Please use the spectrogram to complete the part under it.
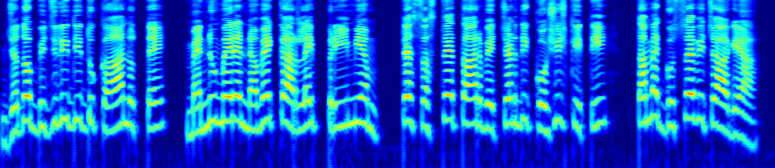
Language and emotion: Punjabi, angry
